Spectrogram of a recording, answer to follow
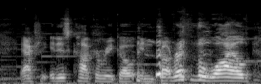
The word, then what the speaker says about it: Kakariko: It's Kakairiko. Actually, it is Kakariko. In Breath of the Wild, they pronounce they say it.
